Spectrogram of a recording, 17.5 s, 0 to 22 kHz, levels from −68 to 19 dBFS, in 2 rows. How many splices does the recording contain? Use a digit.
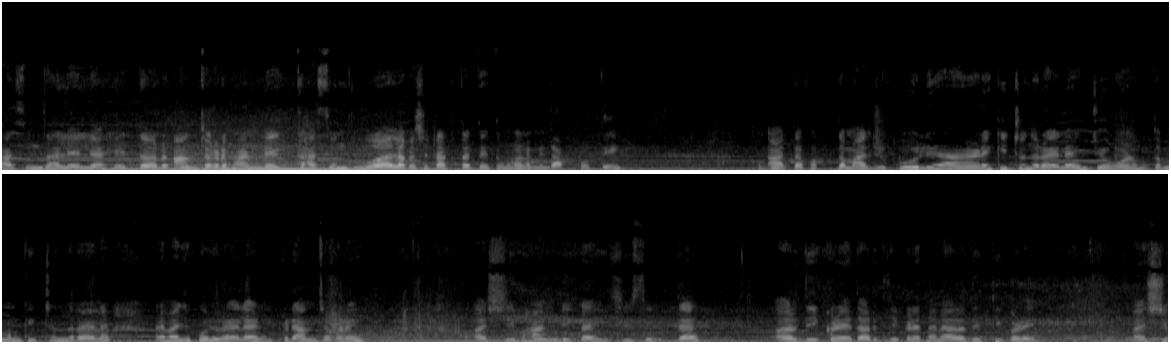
0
